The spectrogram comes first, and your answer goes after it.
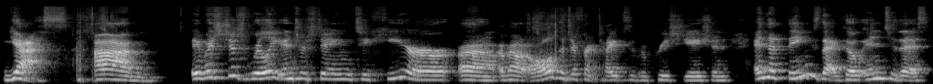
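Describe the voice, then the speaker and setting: A woman hosting a casual interview, chatty and filling pauses with ums. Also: on the high side, expressive, sharp tone, reverberant. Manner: chatty, with frequent fillers. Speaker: host.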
